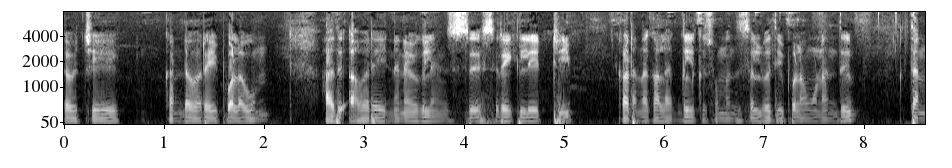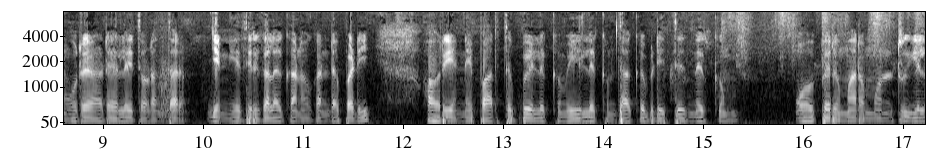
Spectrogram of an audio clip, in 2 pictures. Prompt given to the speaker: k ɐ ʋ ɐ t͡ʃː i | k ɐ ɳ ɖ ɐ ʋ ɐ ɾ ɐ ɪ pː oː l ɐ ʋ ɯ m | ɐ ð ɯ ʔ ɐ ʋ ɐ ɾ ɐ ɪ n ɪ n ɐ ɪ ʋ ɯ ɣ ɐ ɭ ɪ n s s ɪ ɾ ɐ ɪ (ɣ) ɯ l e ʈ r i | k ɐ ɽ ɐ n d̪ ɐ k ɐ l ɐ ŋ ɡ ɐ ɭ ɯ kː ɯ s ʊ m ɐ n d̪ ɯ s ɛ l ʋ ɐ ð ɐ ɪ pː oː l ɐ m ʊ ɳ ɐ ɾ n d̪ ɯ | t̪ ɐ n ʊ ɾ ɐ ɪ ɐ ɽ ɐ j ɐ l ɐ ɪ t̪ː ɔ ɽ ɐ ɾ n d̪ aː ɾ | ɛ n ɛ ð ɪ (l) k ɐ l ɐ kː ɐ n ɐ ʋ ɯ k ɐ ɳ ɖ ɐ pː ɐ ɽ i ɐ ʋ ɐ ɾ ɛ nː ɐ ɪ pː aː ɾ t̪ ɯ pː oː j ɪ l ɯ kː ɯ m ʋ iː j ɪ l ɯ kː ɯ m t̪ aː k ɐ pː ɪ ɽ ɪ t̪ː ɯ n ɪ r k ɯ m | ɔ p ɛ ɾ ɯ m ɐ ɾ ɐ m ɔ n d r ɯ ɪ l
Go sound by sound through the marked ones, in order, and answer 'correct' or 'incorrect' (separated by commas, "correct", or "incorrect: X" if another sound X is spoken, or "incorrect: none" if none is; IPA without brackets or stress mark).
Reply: correct, incorrect: ɾ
